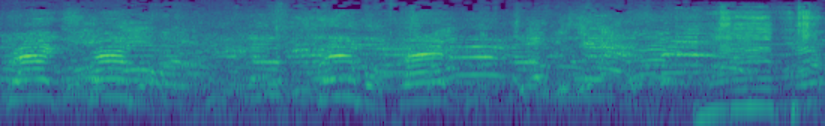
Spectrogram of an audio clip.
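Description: A crowd of spectators and cornermen shouting and calling out over one another, several voices overlapping, with one louder shout near the end.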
